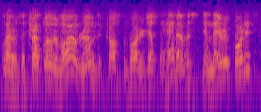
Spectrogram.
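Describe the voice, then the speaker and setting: An actor playing an amiable, polite cowboy hero in an old western drama, with a folksy, courteous way of talking. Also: male voice, on the high side, expressive, fast talker, natural voice. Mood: friendly, concerned. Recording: old muffled, noisy radio-era recording.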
